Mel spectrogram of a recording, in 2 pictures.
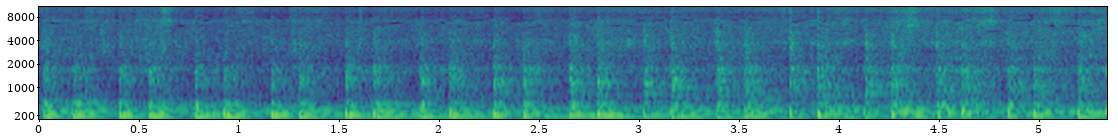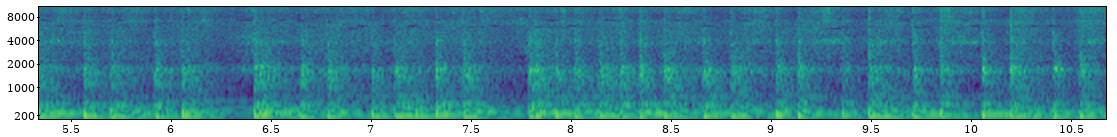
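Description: Drumming for a traditional Mexican danza procession: drums beaten in a fast, steady beat with a sustained low ring, briefly dropping about six seconds in.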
